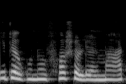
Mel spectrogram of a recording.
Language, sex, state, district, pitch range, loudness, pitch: Bengali, female, West Bengal, Jalpaiguri, 220-275 Hz, -20 LUFS, 235 Hz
